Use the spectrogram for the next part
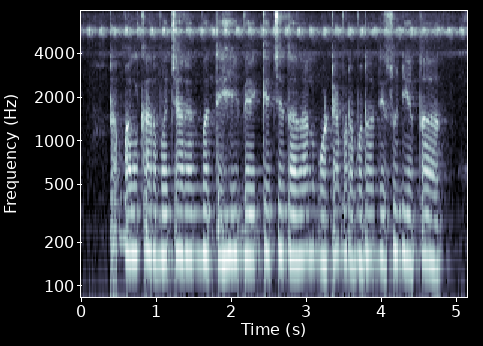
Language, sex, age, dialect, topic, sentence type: Marathi, male, 25-30, Standard Marathi, banking, statement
